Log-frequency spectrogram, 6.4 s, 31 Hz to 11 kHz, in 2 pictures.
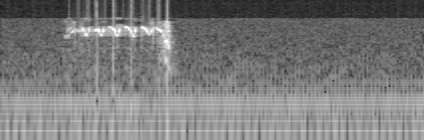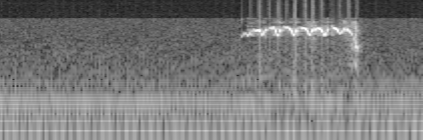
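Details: Eurasian eagle-owl at a webcam-watched nest during feeding, 29 May 2011: two high, wavering, trilled calls under a second long each, separated by a four-second pause, over a steady low hum.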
